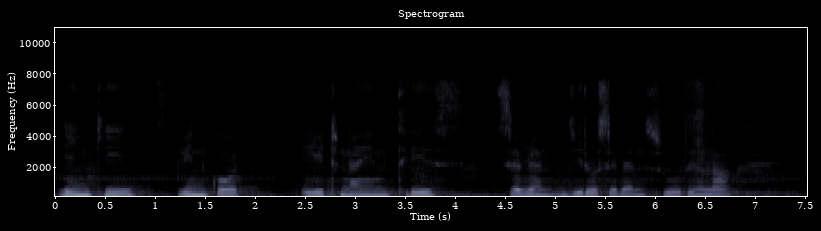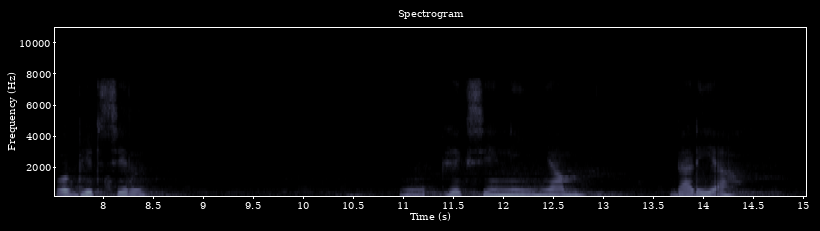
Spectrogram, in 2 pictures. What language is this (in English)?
Santali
